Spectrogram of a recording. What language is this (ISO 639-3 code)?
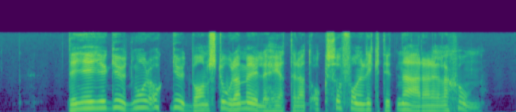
swe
